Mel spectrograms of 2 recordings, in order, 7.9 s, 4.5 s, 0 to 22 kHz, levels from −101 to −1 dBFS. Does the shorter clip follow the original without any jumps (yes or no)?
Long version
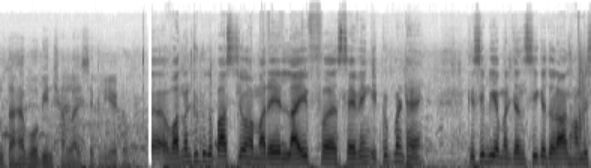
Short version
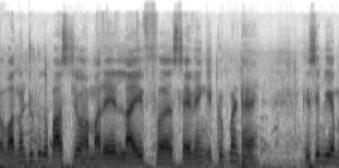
yes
